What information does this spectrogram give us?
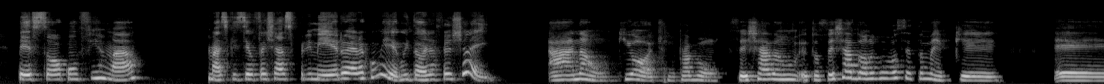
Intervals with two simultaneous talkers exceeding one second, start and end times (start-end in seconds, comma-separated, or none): none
